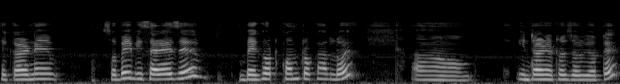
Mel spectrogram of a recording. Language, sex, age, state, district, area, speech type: Assamese, female, 45-60, Assam, Tinsukia, urban, spontaneous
